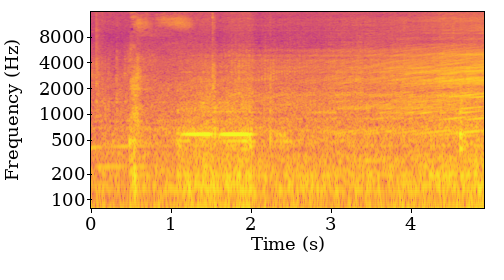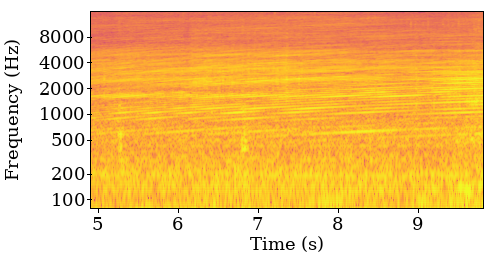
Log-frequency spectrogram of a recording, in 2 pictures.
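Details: 8TB Seagate hard drive that failed unexpectedly, data not recoverable: thin whining tones climbing steadily in pitch with faint ticks between; failing hard drive noise.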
